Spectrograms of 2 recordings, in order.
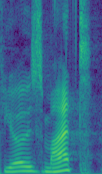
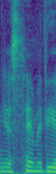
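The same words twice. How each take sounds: First: It is pronounced the way foreigners say it. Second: It is pronounced the local, native way.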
